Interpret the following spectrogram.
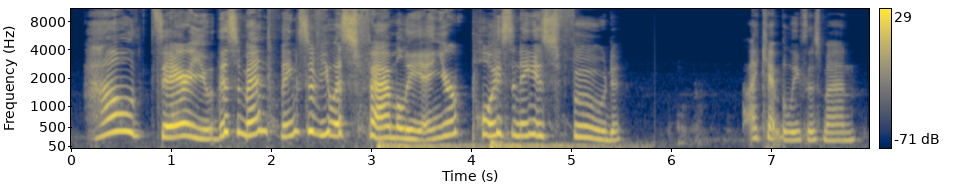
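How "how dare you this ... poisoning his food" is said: loud, indignant outburst; real mock-furious rant; outraged. Real, not acted. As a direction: scold the villain hard. Outraged at game villain.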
